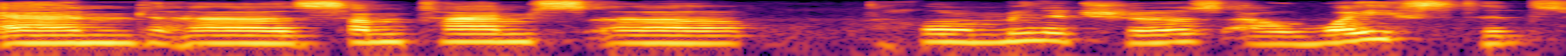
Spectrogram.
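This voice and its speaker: This woman has a fairly low pitch. She speaks with a non-native accent. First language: not English. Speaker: miniature painter and tutorial maker. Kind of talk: casual interview chat. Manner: hesitant, many fillers.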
